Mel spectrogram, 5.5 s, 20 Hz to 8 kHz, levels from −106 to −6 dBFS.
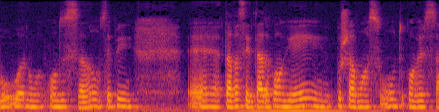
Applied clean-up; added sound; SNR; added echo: none; none; none; none.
